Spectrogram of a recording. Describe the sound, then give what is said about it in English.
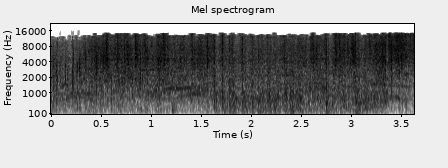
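Fireworks explode at a Mexican festival honoring a Roman Catholic saint in Tultepec, a firework-making town north of Mexico's capital: dense, rapid crackling bangs like machine-gun fire, loud and unbroken throughout. “It's all part of a Mexican festival honoring a Roman Catholic saint. The city of Tultepec, just north of Mexico's capital, is famous for firework production”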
